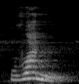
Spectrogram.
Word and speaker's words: one: Okay, now before the word one, it is pronounced as if it began with W.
